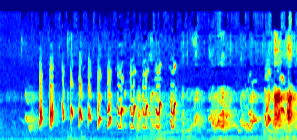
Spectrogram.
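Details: Group of pet budgerigars giving a quick series of evenly spaced high chirps that speeds into rapid, overlapping warbling chatter.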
